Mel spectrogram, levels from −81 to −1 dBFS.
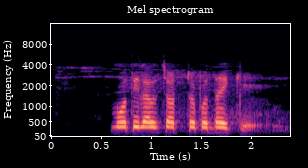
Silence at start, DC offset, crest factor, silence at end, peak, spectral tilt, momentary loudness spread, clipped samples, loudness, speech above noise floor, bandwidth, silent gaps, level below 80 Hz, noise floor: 0.6 s; under 0.1%; 16 dB; 0.35 s; -4 dBFS; -7 dB/octave; 11 LU; under 0.1%; -19 LUFS; 33 dB; 4.5 kHz; none; -78 dBFS; -52 dBFS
